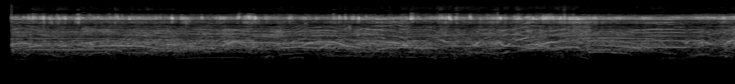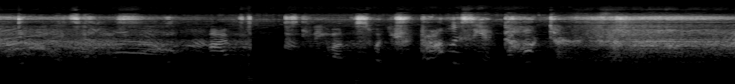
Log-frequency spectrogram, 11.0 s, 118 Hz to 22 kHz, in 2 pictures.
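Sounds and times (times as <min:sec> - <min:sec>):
people shrieking and whooping: 0:00.1 - 0:07.1.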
